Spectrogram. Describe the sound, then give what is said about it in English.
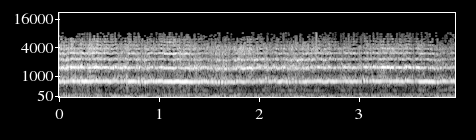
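A car skids to a stop with a loud, sustained tire screech, a steady high-pitched squeal that holds for several seconds without letting up, with no voices. “I'll stop the car right there on the corner of 3rd Street.”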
